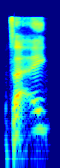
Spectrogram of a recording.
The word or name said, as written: 宰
